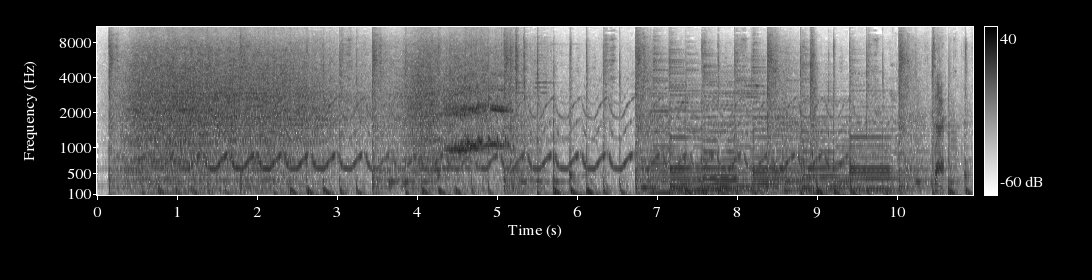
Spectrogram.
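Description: A car speeds off with tyres skidding in a Tamil film scene near a hospital emergency ward, a loud screeching rush overlaid by a warbling wail before an abrupt cut to a busier burst.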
